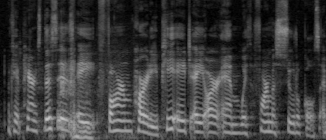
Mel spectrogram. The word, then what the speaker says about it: pharm: Yeah, they're called farm parties, but it's spelled P-H-A-R-M.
